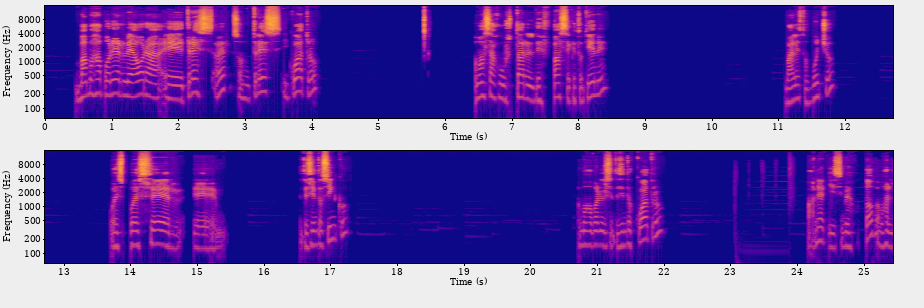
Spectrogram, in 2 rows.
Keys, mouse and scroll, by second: 2.9 click, 3.5 click, 4.5 middle click, 5.0-5.5 scroll up 4, 5.7 shift+middle click, 6.2-7.0 scroll up 5, 7.0 middle click, 10.2 click, 12.3 click, 13.2 click, 19.2 scroll down 1, 20.8 click, 24.5-24.9 scroll down 4, 25.1 shift+middle click.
